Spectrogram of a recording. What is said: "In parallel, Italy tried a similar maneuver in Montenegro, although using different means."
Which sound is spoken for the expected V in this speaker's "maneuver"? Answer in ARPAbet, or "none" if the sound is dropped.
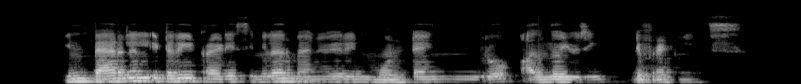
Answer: none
